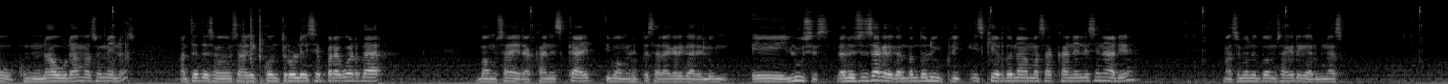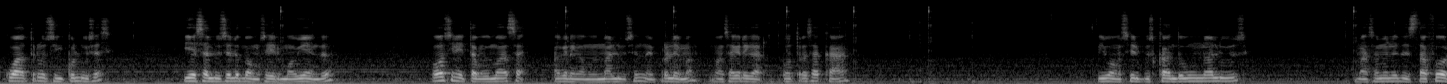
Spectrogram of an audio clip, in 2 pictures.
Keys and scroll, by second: 2.4 ctrl+alt+s.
